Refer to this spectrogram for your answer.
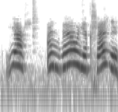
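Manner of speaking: very high, squeaky voice. Answering whether Baby Yoda is excited: Baby Yoda voice. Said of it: "That's not what he sounds like".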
